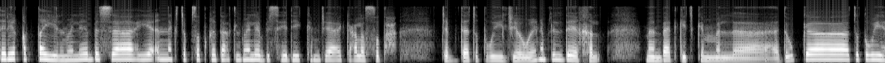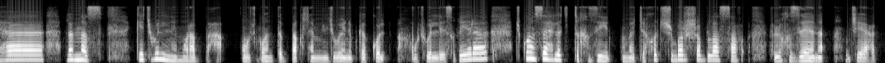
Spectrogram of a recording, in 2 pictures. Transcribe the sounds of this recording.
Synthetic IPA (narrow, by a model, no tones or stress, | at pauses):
t̪ːˤɑɾiqɑt̪ˤːɑjːəlmælæbəsahəjːaʔə̰nːəkt̪əbsˤət̪ˤqət̪ˤɑʕt̪əlmælæbəshæd̪ikːæmt̪aʕəkʕalæsˤːɑt̪ˤħ | t̪əb̚d̪æt̪ɨt̪ˤwilʒæwænəbləld̪æxəl | məmbaʕd̪kit̪kæmːəlhæd̪ukt̪t̪ˤwiɦælənːəsˤfkit̪wælːimʊɾˤɑbːʕa̰ | wt̪kunt̪ˤɑbːɑqt̪æmənəlʒawænəb̚kækʊlːwt̪wælːisˤɣiɾat̪kunsəɦlat̪ːɑxzinwmæt̪æxʊd̪ʃbɑɾˤʃablɑsˤːɑffilxzænamt̪aʕək̚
